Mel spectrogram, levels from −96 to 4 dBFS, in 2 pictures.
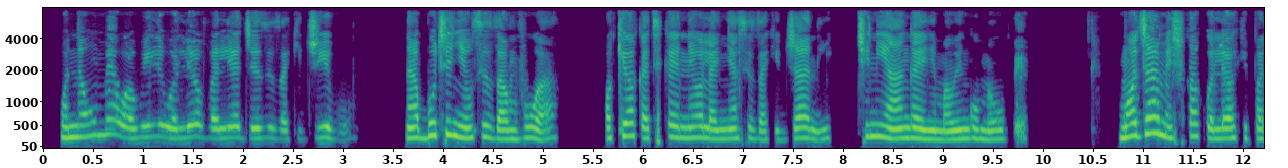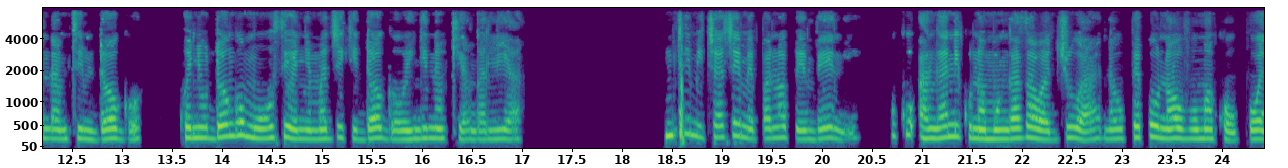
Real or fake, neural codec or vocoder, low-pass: real; none; 7.2 kHz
